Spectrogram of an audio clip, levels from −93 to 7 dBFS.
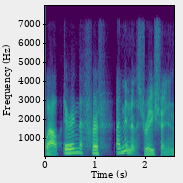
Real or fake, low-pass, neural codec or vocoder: fake; 7.2 kHz; codec, 16 kHz in and 24 kHz out, 0.4 kbps, LongCat-Audio-Codec, four codebook decoder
